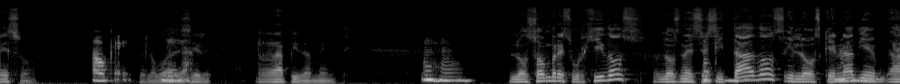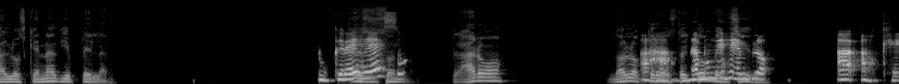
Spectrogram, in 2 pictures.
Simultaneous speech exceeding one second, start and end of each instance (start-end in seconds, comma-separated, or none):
15.4-16.7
